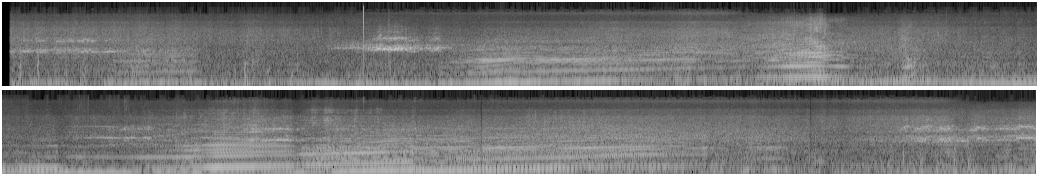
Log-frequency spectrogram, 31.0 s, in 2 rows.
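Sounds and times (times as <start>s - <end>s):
road noise drone: 0.1s - 31.0s
car engine under acceleration: 0.2s - 31.0s.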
